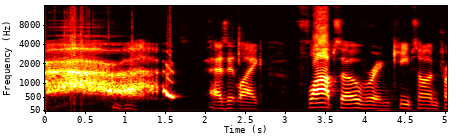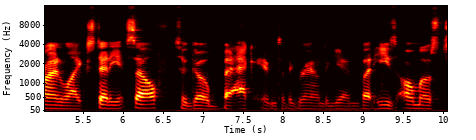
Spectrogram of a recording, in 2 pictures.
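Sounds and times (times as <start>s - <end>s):
voice imitating a burrowing creature's screech: 0.0s - 1.8s
speech: 2.2s - 10.0s.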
